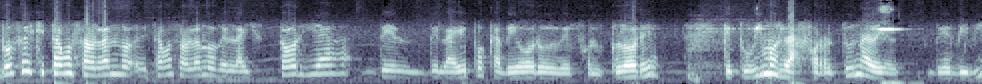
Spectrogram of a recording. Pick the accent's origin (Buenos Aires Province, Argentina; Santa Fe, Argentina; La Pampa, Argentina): La Pampa, Argentina; General Pico; Yo soy piquense de La Pampa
